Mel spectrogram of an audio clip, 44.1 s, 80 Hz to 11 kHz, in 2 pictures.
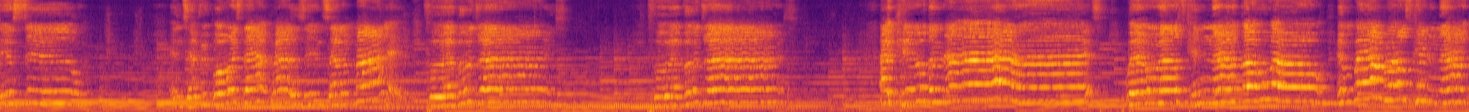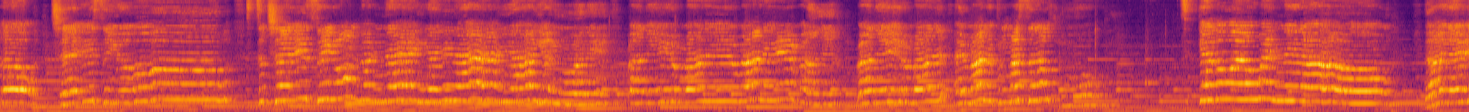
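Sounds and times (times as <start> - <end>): girl singing into microphone: 0.0 - 8.6, 9.6 - 12.1, 13.0 - 38.8, 39.8 - 44.0
instrumental accompaniment chords: 0.0 - 44.0.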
